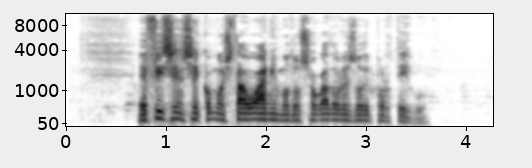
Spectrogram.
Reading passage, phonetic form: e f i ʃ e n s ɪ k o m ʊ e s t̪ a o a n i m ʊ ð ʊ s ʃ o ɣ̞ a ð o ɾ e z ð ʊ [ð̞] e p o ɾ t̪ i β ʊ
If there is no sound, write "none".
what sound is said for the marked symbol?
ð̞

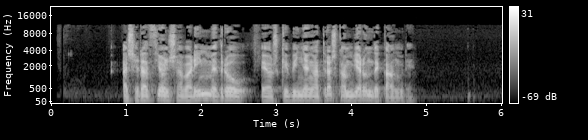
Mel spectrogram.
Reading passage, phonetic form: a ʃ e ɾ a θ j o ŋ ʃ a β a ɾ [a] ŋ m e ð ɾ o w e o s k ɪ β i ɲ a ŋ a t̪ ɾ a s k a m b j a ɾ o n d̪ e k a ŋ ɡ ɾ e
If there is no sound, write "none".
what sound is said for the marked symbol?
i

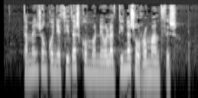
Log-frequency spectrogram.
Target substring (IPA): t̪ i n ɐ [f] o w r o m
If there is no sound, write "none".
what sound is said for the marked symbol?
s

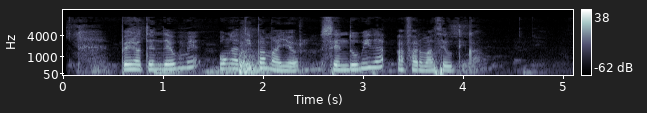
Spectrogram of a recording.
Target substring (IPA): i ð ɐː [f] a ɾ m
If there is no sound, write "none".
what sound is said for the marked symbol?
f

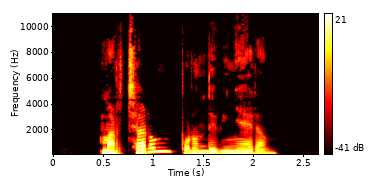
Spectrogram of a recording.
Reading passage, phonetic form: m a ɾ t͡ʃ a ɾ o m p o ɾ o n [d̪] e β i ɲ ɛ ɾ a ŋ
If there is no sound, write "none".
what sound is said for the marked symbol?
d̪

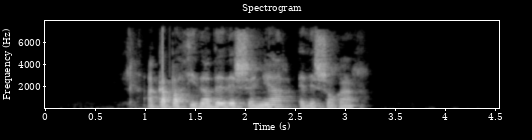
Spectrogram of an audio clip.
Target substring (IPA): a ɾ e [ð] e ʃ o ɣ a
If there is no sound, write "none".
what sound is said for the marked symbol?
ð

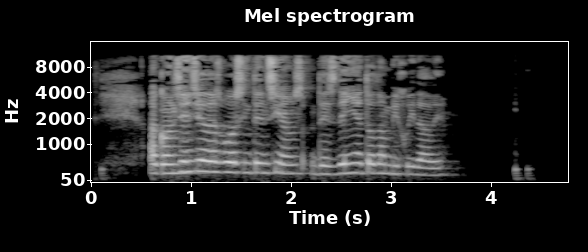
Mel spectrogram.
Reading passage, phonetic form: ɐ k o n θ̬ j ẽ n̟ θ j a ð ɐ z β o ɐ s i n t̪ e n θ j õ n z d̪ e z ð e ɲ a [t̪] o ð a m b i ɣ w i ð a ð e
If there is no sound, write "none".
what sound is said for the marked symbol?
t̪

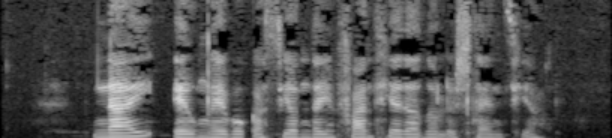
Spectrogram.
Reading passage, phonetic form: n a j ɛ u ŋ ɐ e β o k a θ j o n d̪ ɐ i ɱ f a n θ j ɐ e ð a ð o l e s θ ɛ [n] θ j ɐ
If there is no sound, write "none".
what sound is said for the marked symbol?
n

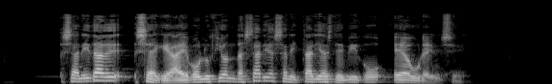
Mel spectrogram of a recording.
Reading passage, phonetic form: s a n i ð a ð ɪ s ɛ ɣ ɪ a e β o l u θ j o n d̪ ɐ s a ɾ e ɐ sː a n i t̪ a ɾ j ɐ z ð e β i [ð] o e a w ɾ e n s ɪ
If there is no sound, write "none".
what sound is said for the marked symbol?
ɣ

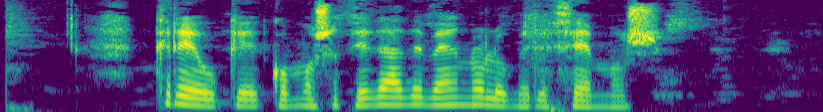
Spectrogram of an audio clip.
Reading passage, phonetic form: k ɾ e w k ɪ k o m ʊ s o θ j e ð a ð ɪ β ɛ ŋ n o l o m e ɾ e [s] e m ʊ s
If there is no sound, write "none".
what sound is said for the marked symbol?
θ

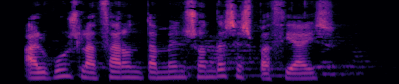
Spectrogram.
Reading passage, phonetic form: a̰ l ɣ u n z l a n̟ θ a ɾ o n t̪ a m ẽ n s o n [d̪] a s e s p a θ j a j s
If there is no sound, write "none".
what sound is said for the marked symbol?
d̪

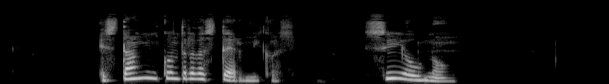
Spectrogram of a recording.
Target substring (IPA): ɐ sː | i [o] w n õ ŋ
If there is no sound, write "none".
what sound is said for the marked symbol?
o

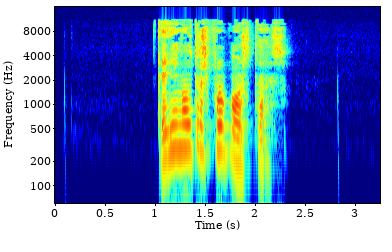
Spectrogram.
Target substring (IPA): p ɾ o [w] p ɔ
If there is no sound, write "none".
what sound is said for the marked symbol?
none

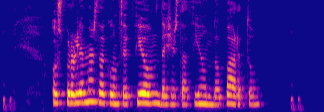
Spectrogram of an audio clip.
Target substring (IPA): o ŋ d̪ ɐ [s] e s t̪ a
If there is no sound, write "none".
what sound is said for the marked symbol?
ʃ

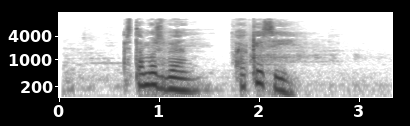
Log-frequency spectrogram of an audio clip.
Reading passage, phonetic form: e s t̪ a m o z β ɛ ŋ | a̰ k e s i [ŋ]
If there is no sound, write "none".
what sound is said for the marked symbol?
none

